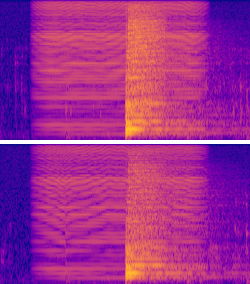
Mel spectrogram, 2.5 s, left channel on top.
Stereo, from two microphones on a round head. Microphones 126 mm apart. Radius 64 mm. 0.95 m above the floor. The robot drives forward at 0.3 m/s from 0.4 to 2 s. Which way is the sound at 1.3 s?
60° left (ahead or behind).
